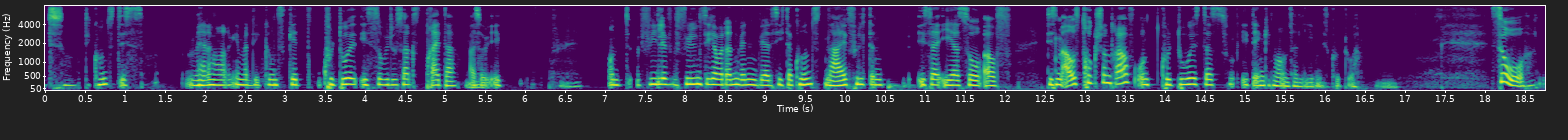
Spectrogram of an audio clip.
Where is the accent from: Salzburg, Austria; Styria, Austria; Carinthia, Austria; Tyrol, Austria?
Carinthia, Austria; born there; Ich bin gebürtige Kärntnerin, wie schon viele wissen und auch hören.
